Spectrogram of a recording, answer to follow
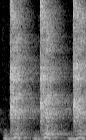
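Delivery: "G" as a hard, voiced "guh"; short hard "G" bursts, not the letter name; isolated G sound. Shown as a demonstration. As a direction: knock out each hard "G" separately. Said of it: "Now the G sound".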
